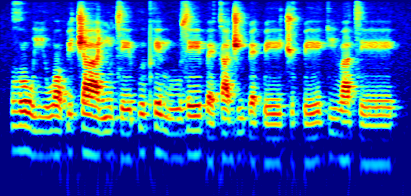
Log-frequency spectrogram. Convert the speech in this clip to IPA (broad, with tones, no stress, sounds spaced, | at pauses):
ɣ o˦ w iː˨ w ɔ˦˨ ɓ ɪ˦ t͡ʃ aː˦˨ ɲ ũ˨ t͡s eː˨ kʷ e˦ pʰ e˦ m uː˨ z eː˦ p ɛ˨ k a˦ d͡ʒ i˦ ɓ ɛ˨ k͡p eː˨ t͡ʃ ʊ˨ k͡p eː˨˦ k i˦ β a˦ t͡s eː˦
